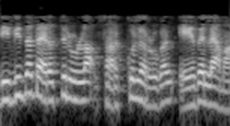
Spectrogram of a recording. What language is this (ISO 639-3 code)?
mal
